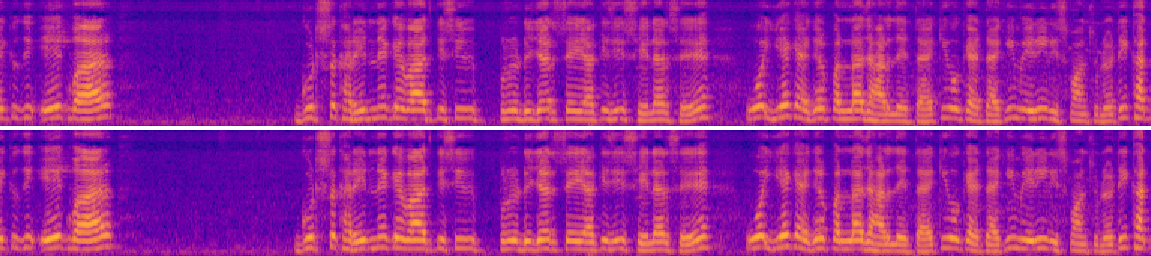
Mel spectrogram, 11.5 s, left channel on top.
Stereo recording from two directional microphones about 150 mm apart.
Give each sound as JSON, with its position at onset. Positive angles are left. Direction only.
{"t": 0.0, "sound": "speech", "side_deg": -40}
{"t": 3.0, "sound": "speech", "side_deg": -35}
